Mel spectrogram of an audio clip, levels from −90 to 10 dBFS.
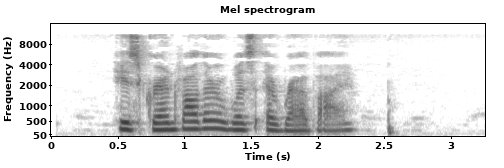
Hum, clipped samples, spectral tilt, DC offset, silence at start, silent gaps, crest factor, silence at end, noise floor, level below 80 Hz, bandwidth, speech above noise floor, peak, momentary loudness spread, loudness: none; under 0.1%; -5 dB/octave; under 0.1%; 0.5 s; none; 18 dB; 0.7 s; -67 dBFS; -64 dBFS; 11.5 kHz; 46 dB; -6 dBFS; 22 LU; -22 LUFS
